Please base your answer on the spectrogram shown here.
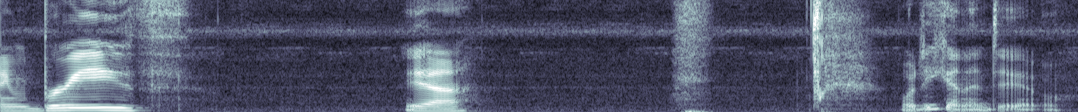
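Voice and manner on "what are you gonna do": whispering. Shown as a demonstration. Question repeated, first in a whisper.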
